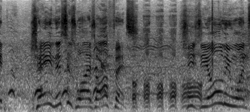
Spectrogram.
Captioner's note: Booker laughing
